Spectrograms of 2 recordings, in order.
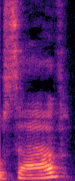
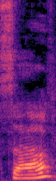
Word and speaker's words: salve: They said think of have. So salve, is it salve? Is that how it's pronounced?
